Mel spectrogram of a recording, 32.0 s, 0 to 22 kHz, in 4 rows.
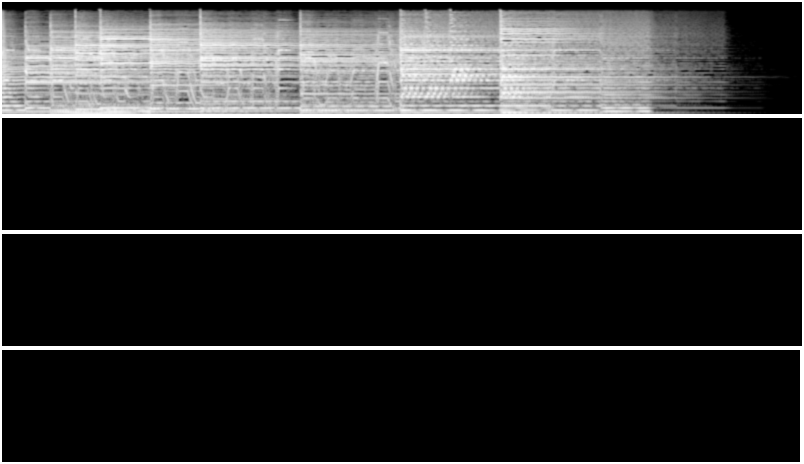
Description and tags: short loops 31 01 2015 c 2
game, gameloop, music, loop, 8bit, retro, short, tune, melody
